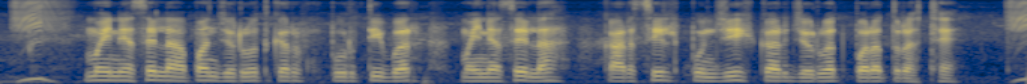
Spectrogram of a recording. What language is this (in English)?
Chhattisgarhi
